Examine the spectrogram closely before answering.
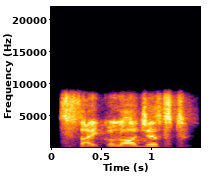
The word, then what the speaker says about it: psychologist: The first word is psychologist. Psychologist? No, it's psychologist. It's not psychology. When we say psychology, then we stress on the second syllable, psychology. But this is psychologist.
